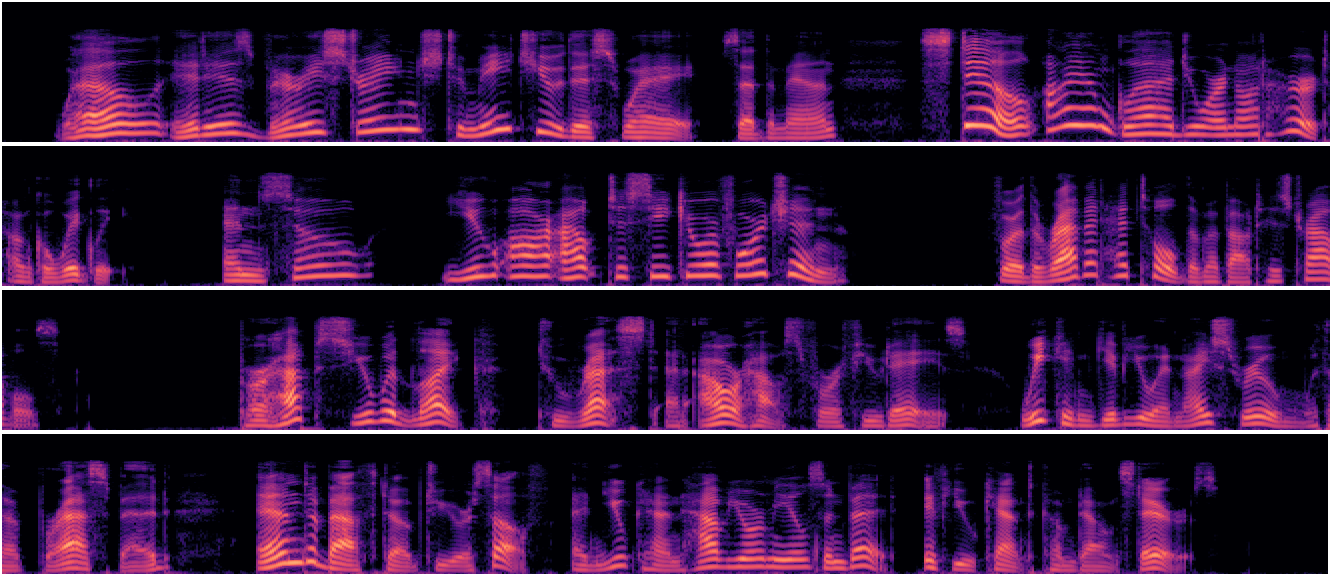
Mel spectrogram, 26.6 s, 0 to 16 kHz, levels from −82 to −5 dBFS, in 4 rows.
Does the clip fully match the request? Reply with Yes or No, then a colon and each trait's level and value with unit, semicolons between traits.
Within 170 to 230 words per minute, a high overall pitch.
Yes: average, 190 wpm; high, 195 Hz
